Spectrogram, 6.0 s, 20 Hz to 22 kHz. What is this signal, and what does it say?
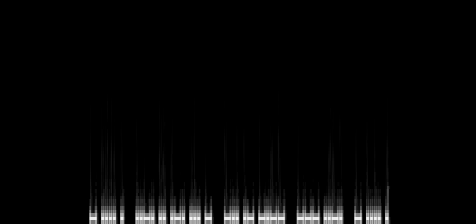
Morse code, heard as a keyed tone, about 50 wpm, 700 Hz. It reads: THE FIRST DAY OF THE
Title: Sets of 5 Words Encore2 50wpm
